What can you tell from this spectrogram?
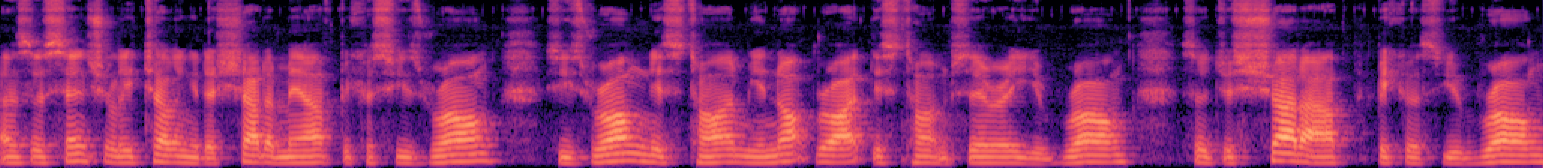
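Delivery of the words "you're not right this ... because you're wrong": ordinary talk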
